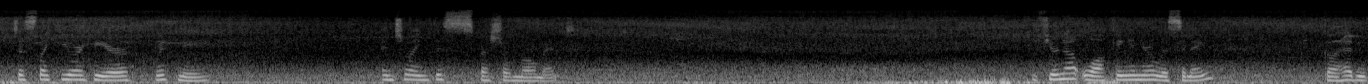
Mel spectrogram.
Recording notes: LIVE from Las Vegas Flamingo. In the Flamingo Wildlife habitat at the Flamingo Hotel in Las Vegas, Nevada, USA. This is a special on location Walk and Talk during our Mindfulness Summer Tour 2022. The plush green trees, the calming water and to enjoy the animals of the habitat.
